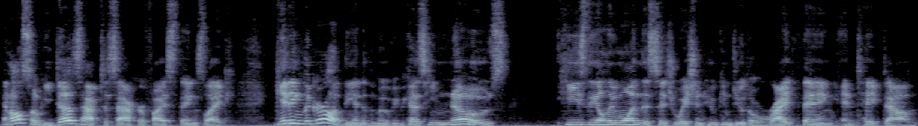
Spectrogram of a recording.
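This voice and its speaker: A man's voice: on the high side, lively intonation, brisk, fairly bright tone. A man co-hosting a film podcast, talking casually through his opinions. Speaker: podcast co-host. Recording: slightly distant from the mic.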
